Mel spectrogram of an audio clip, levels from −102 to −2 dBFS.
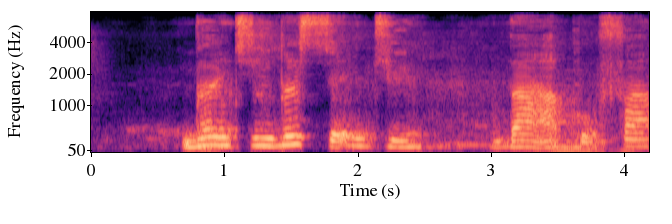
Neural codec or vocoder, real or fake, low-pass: codec, 44.1 kHz, 3.4 kbps, Pupu-Codec; fake; 7.2 kHz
